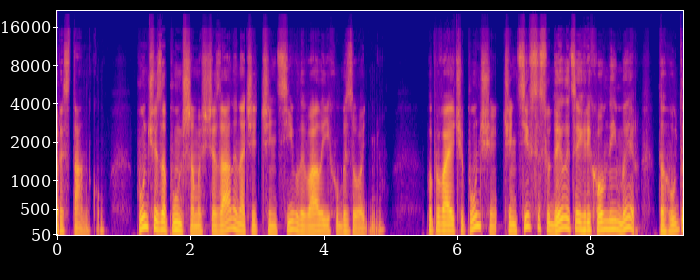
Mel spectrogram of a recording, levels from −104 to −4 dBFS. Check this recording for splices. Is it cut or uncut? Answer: uncut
